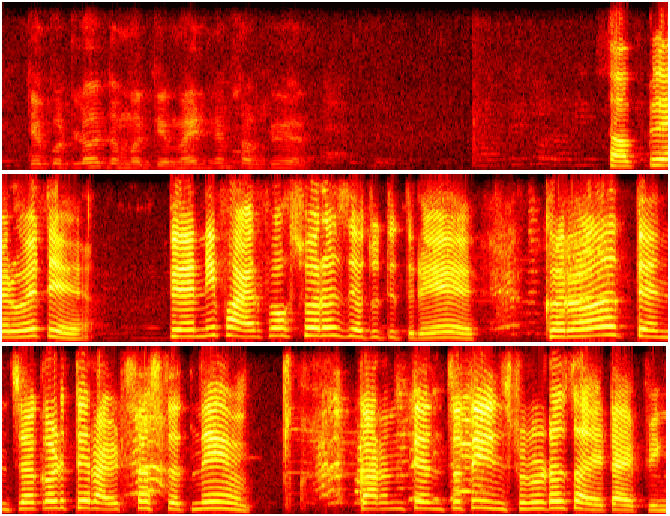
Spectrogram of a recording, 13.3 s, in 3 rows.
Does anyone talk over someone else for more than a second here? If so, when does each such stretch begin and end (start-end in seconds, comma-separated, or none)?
none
